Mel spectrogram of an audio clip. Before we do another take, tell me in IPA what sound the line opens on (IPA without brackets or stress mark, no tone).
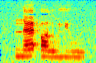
n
